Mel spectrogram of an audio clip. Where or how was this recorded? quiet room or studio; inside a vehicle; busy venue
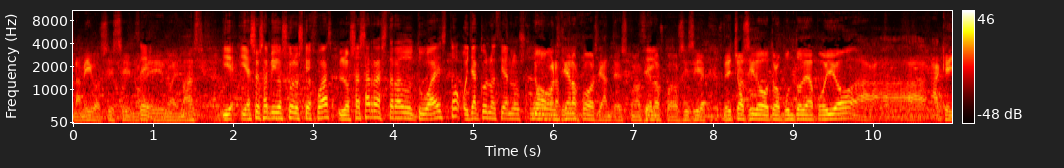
busy venue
